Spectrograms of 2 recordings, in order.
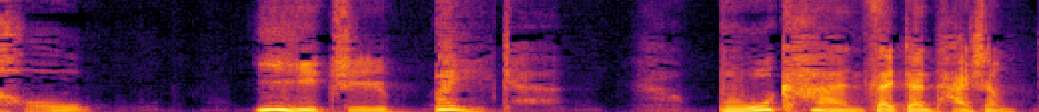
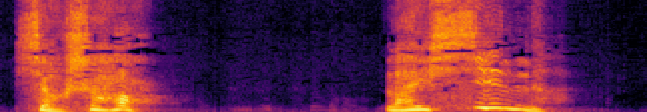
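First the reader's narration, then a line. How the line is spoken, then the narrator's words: Tearful shout, chasing. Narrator (Chinese): 乌云的眼圈红了，他追着车喊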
